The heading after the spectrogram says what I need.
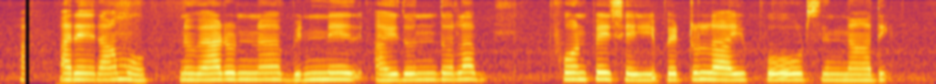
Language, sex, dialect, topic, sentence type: Telugu, female, Southern, banking, statement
